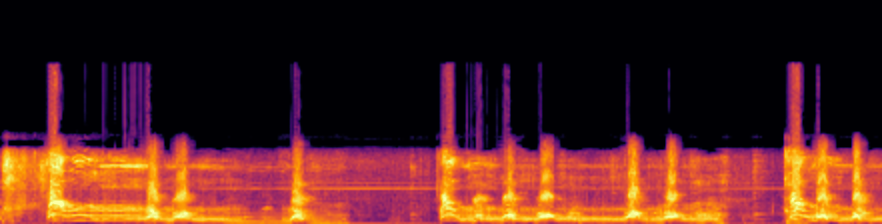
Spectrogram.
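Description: Pug howling in two long, wavering notes that slowly fall in pitch, with a short break about halfway.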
